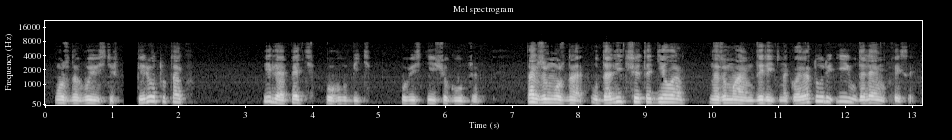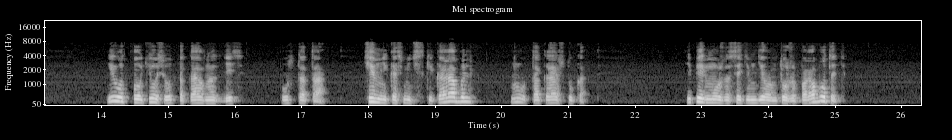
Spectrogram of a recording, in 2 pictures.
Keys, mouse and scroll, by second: 4.2 middle click, 8.7 right click, 10.9 Delete, 13.6 middle click, 14.6-16.2 scroll up 12, 16.2 middle click, 18.9 scroll down 3, 19.8 middle click, 19.8 scroll down 2, 21.7-22.5 scroll down 1, 22.5 scroll up 2, 25.1-26.2 scroll down 1.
